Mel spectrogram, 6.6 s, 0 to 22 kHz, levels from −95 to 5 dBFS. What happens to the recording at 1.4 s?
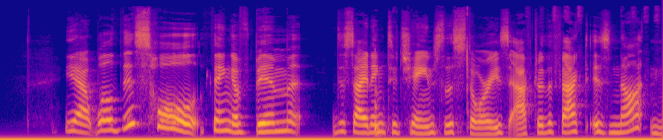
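At 1.4 s the speech sits on a DC offset that runs through the whole clip, not an event starting there. The entire waveform is displaced from zero by a constant of about -21 dBFS, so it is not audible as a sound of its own; it eats into headroom and appears as fixed energy at 0 Hz. Unlike mains hum or rumble, it has no pitch, no fluctuation and no harmonics.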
